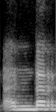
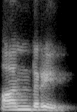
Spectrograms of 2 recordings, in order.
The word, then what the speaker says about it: Ander: इसको बोलना, ये अंडर नहीं है, इसको आपने बोलना है आंद्रे, ANDE, ठीक है।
